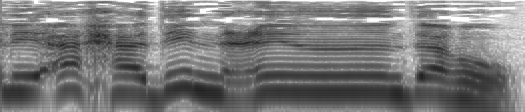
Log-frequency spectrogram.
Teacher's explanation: لأحد تنوين بعده العين، والعين من حروف الإظهار، فتكون هنا إظهار تنوين بعده العين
